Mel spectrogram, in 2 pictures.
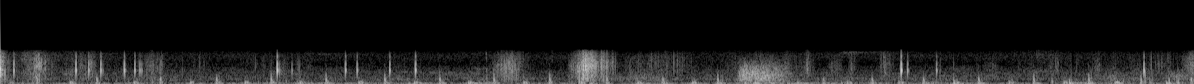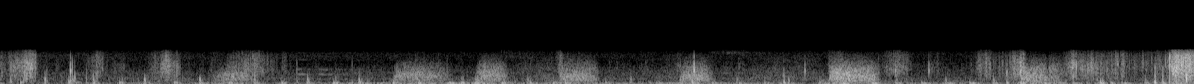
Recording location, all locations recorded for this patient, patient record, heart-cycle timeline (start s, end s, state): pulmonary valve (PV)
aortic valve (AV)+pulmonary valve (PV)+tricuspid valve (TV)+mitral valve (MV)
#Age: Child
#Sex: Male
#Height: 101.0 cm
#Weight: 16.8 kg
#Pregnancy status: False
#Murmur: Absent
#Murmur locations: nan
#Most audible location: nan
#Systolic murmur timing: nan
#Systolic murmur shape: nan
#Systolic murmur grading: nan
#Systolic murmur pitch: nan
#Systolic murmur quality: nan
#Diastolic murmur timing: nan
#Diastolic murmur shape: nan
#Diastolic murmur grading: nan
#Diastolic murmur pitch: nan
#Diastolic murmur quality: nan
#Outcome: Abnormal
#Campaign: 2015 screening campaign
0.00	6.21	unannotated
6.21	6.35	diastole
6.35	6.48	S1
6.48	6.58	systole
6.58	6.72	S2
6.72	6.90	diastole
6.90	7.02	S1
7.02	7.15	systole
7.15	7.28	S2
7.28	7.42	diastole
7.42	7.93	unannotated
7.93	8.06	S1
8.06	8.18	systole
8.18	8.29	S2
8.29	8.44	diastole
8.44	8.58	S1
8.58	8.68	systole
8.68	8.76	S2
8.76	8.97	diastole
8.97	9.08	S1
9.08	9.22	systole
9.22	9.32	S2
9.32	9.49	diastole
9.49	9.64	S1
9.64	9.75	systole
9.75	9.88	S2
9.88	10.05	diastole
10.05	10.18	S1
10.18	10.30	systole
10.30	10.42	S2
10.42	10.64	diastole
10.64	10.77	S1
10.77	10.86	systole
10.86	10.98	S2
10.98	11.12	diastole
11.12	11.26	S1
11.26	11.38	systole
11.38	11.50	S2
11.50	11.64	diastole
11.64	11.77	S1
11.77	11.91	systole
11.91	12.00	S2
12.00	12.18	diastole
12.18	23.89	unannotated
